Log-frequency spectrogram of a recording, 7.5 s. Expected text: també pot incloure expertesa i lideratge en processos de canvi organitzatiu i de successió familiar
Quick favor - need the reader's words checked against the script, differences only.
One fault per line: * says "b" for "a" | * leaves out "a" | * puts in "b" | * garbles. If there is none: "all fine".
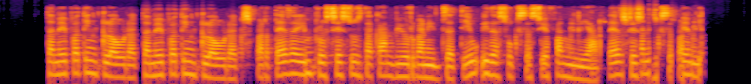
* puts in "també pot incloure"
* leaves out "lideratge"
* garbles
